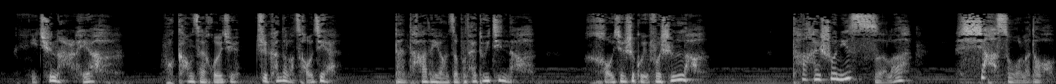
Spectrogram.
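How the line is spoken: Panting. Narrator (Chinese): 我喘着气说道

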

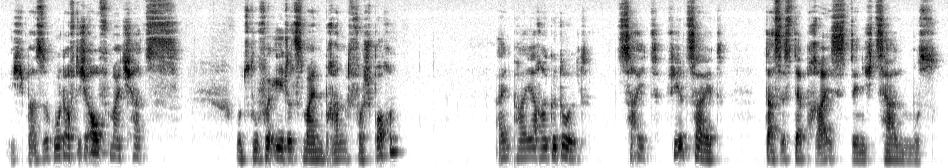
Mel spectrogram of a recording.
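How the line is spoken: Hoarse tender whisper. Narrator (German): flüstert heiser

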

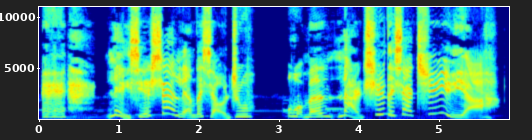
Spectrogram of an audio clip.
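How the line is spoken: Cheerful grinning. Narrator (Chinese): 狐狸爸爸笑嘻嘻地说

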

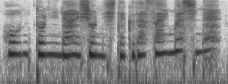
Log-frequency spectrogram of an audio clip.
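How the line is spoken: Whispering. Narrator (Japanese): 医師はささやくように言った

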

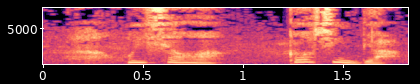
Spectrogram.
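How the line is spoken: Soft urging. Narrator (Chinese): 卢小姐小声叮咛

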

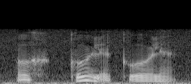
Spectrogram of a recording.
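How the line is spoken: Breathing out words. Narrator (Russian): выдохнула она

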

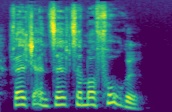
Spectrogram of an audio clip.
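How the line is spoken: Shouting. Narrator (German): Die Ameisen schrien

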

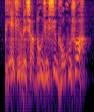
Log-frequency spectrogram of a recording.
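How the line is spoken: Lingering anger. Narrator (Chinese): 贾捕快余怒未消，……说道

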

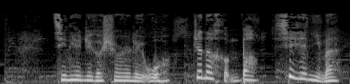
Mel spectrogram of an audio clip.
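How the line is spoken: Choked up. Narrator (Chinese): 他就哽咽道

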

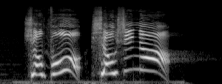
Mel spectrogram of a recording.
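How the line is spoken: Loud shout, child. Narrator (Chinese): 龙王娃娃大喊一声

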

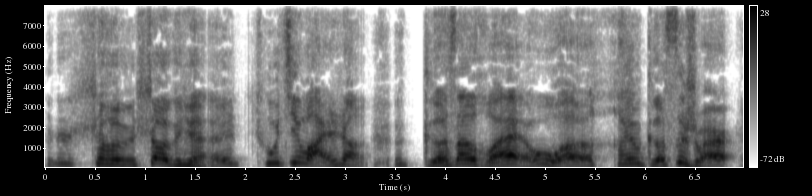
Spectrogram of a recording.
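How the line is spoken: Wailing, sobbing. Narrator (Chinese): 葛茂生嚎啕大哭说道

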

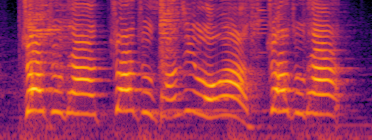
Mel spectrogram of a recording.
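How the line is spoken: Tense, loud shout. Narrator (Chinese): 紧张的小黑皮忍不住起身大喊

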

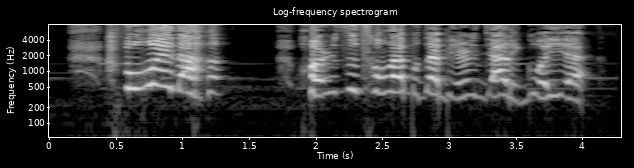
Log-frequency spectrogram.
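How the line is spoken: Hoarse crying. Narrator (Chinese): 我妻子哑着嗓子哭道

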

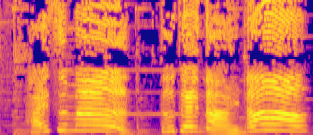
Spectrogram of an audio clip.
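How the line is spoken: Mother calling out. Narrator (Chinese): 鹅妈妈在喊他们

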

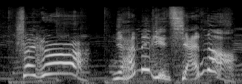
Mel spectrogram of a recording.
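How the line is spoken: Shouting after someone. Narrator (Chinese): 小哥追着喊

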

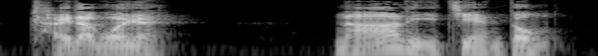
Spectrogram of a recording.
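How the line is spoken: Called out. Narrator (Chinese): 李逵叫一声

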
